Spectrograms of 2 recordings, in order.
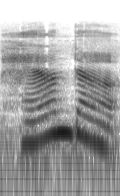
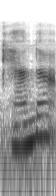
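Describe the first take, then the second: First: The word begins with a P sound. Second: The word begins with a K sound. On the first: This models the correct form of the word. The speaker calls it right. "the correct word" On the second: This repeats the child's own mispronunciation. The speaker calls it wrong. "she said Kanda. And so I said Kanda"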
